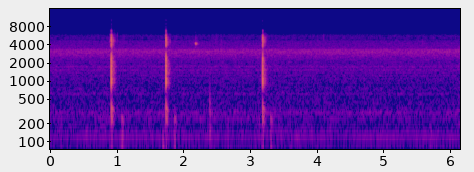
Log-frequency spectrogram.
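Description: A small electronic buzzer on a Raspberry Pi GPIO pin giving a few faint, sharp clicks about a second apart instead of beeping. The buzzer is not buzzing as it should, which the owner puts down to a bad buzzer.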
